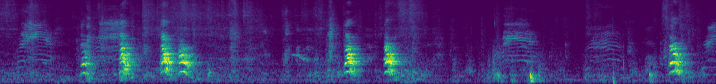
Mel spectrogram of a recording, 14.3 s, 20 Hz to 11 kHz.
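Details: Newborn Japanese Chin puppies, one of a litter of five black pups born on February 15, squealing and whining in short high bursts with arching harmonic cries, several overlapping, separated by quiet gaps of soft background rustling.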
